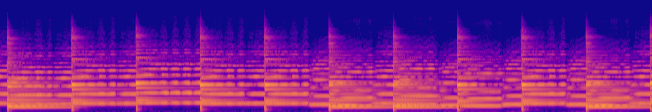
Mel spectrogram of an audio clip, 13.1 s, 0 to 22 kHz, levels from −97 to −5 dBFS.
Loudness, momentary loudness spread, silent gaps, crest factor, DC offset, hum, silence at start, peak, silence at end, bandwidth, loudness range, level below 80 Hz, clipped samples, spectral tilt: -35 LUFS; 6 LU; none; 16 dB; under 0.1%; none; 0 s; -18 dBFS; 0 s; 11 kHz; 1 LU; -84 dBFS; under 0.1%; -5.5 dB/octave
